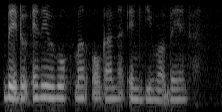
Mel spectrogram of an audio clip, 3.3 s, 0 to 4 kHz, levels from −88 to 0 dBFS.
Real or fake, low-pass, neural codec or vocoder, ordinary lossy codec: fake; 3.6 kHz; codec, 16 kHz, 0.3 kbps, FocalCodec; Opus, 64 kbps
